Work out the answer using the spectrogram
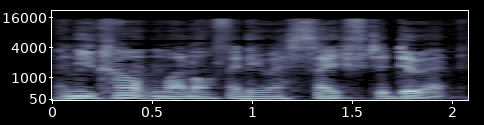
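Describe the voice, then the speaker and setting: A man's voice: sits low, flat delivery, quick pace, warm tone, husky. A man losing his voice, giving analytical game preview commentary with frequent fillers and restarts.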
